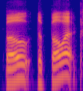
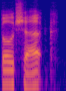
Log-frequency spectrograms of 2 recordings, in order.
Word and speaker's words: Bocek: The Boex sword, pronounced Bocek. Compound bow is a precision marksman weapon that rewards skill and confident hand.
